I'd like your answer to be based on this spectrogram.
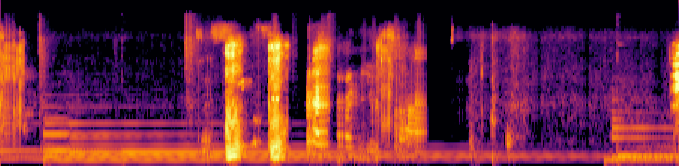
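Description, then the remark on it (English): A person blows buzzy, sputtering raspberries close to the microphone, imitating fart noises in a few bursts with short gaps, loud and up front, with a low droning hum underneath. “I'm making fart noises because the mic is making fart noises.”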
